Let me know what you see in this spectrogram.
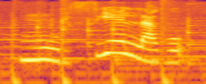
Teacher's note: donde pronunciamos fuerte es en la antepenúltima sílaba. · Term: esdrújulas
